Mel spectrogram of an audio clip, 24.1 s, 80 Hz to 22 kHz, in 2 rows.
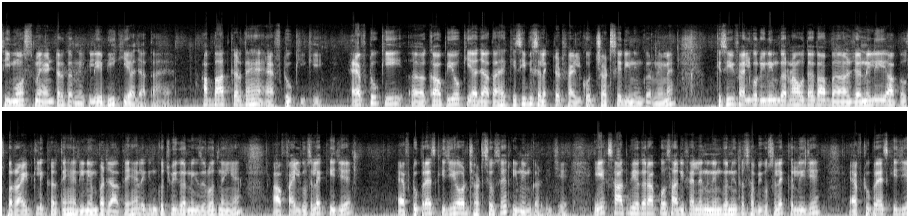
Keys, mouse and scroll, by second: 3.3 f, 3.9 F2, 16.3-16.8 typing.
